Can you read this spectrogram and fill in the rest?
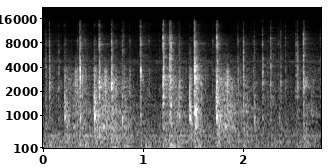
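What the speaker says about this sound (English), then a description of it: "Hold on, I'm typing." Typing on a computer keyboard during a Roblox Doors game session, a rapid irregular clatter of close, crisp key clicks with no voices.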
